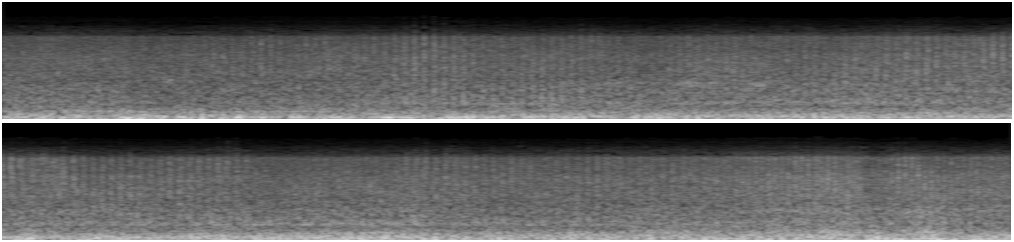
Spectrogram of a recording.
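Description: A pack of racing karts' engines buzzing at a distance as they lap the circuit, mixed with wind rumbling on the microphone; it grows a little louder near the end as the karts come closer.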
